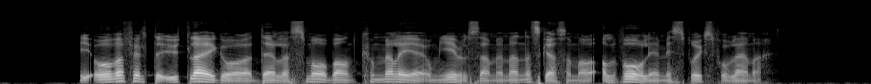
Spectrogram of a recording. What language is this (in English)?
Norwegian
